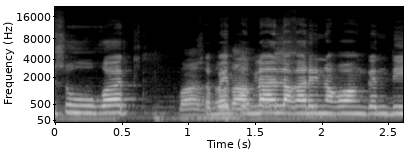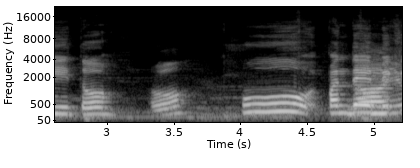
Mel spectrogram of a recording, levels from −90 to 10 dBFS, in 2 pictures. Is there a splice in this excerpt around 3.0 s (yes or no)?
no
